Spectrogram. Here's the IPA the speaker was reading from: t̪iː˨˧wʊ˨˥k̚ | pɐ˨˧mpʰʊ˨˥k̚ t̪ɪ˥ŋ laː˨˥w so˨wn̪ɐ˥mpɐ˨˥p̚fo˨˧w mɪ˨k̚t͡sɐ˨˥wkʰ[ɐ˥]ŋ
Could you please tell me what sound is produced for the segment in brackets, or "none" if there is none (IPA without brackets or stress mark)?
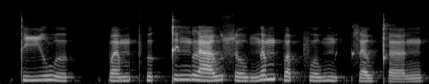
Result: ɐ˨˧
